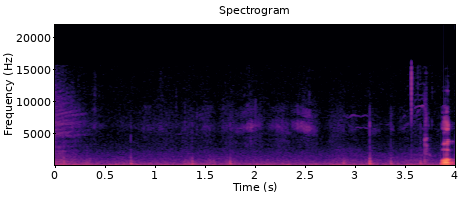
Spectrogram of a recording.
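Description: Dry-erase marker drawing and writing on a whiteboard: faint, intermittent scratchy strokes and light taps of the tip.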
